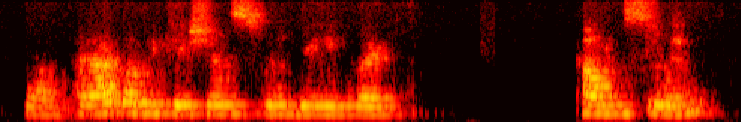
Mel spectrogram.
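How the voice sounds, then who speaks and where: In a room with audible echo, a woman speaks very slowly in a monotone, flat delivery with a dark, mellow tone. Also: fairly high pitch for a woman. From India. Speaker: conservation researcher. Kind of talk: Q&A after a talk. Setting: talk night with audience.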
